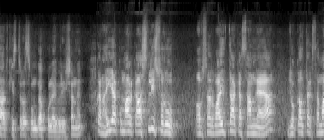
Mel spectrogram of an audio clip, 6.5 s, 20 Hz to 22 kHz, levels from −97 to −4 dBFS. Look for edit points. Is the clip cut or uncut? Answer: cut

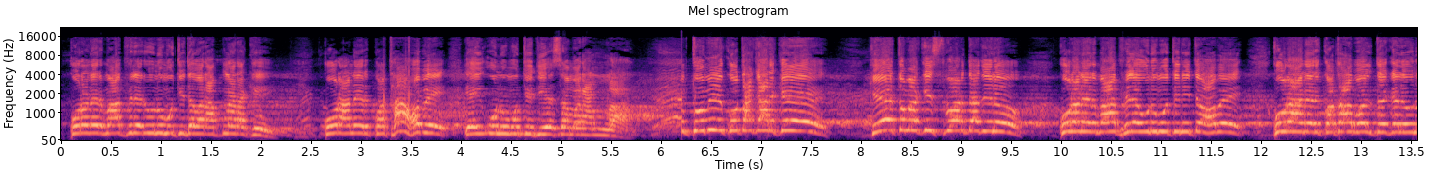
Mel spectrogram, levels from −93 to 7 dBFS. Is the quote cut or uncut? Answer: cut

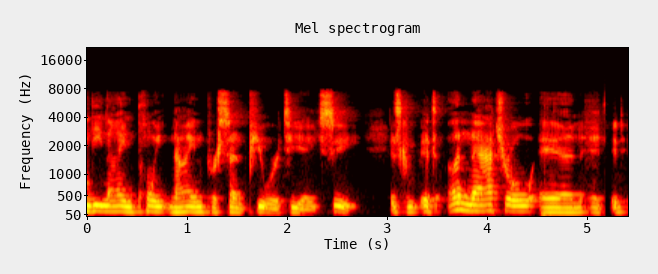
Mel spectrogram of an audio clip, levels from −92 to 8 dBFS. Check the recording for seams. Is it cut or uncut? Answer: uncut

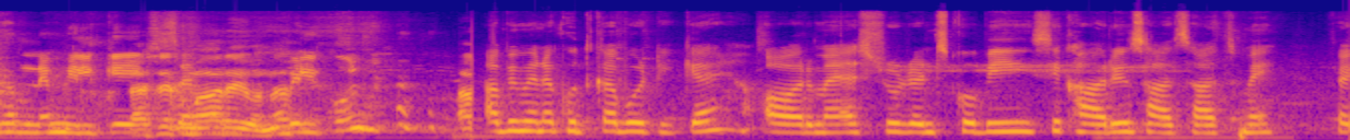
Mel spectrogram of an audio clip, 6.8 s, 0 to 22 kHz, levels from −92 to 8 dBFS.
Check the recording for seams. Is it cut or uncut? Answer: cut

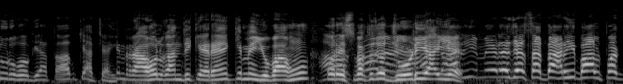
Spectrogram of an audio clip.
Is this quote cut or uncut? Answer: cut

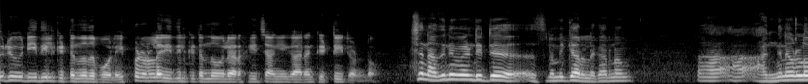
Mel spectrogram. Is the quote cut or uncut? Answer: cut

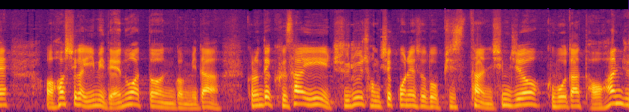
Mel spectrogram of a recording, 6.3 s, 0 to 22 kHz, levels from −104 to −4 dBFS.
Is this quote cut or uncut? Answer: uncut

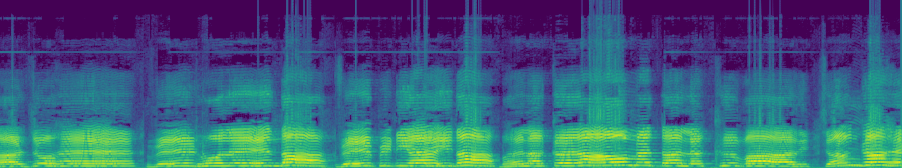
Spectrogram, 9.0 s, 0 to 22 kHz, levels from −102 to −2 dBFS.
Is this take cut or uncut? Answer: cut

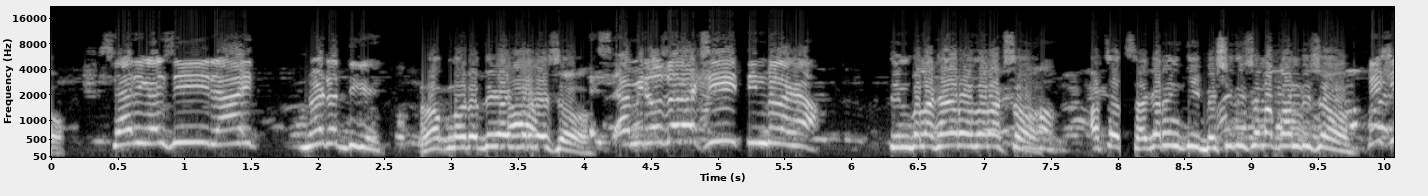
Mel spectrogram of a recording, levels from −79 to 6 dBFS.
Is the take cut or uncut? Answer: cut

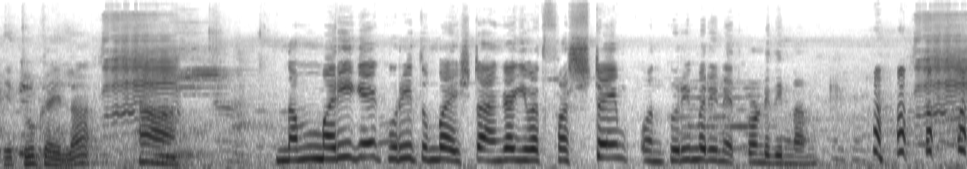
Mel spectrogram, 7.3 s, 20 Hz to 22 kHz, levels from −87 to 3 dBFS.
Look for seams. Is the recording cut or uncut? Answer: uncut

